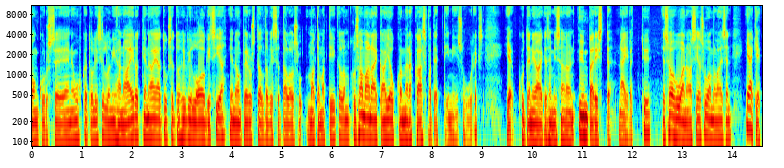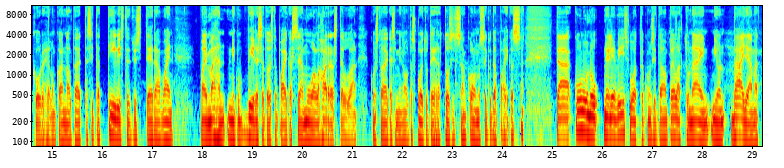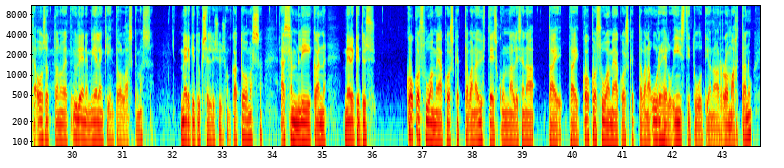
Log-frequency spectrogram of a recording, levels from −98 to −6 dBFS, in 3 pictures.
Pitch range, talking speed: 95-110 Hz, 135 wpm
